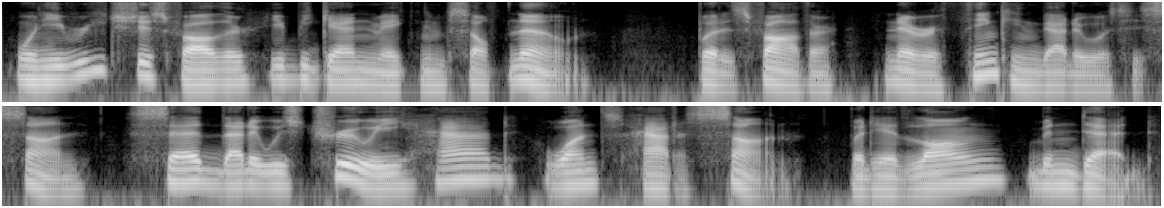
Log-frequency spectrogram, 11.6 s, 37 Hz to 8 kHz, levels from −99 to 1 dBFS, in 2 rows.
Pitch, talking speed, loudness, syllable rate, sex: 110 Hz, 190 wpm, -22 LUFS, 4.5 syllables/s, male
